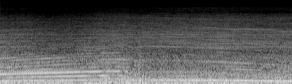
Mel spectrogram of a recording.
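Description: A motorcycle engine with a strong, loud tone accelerates close by, its pitch climbing steadily through a gear and then holding on as the bike pulls away, with steady wind noise and no talk.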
